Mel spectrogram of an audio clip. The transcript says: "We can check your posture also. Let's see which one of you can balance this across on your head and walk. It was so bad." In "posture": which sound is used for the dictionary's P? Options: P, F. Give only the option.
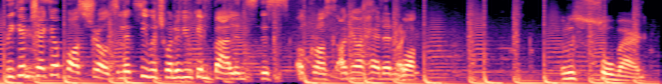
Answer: P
